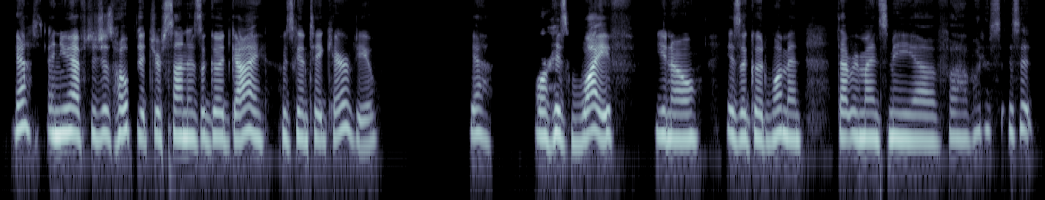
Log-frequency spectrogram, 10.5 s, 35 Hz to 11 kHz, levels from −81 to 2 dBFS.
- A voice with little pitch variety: Yes, narrow, 2.2 semitones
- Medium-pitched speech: No, high, 215 Hz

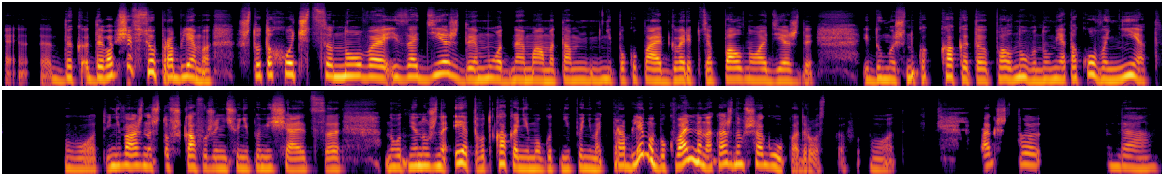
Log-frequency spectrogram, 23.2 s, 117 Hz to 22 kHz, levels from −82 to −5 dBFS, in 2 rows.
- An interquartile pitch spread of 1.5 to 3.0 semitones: No, average, 3.4 semitones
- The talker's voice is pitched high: No, medium, 180 Hz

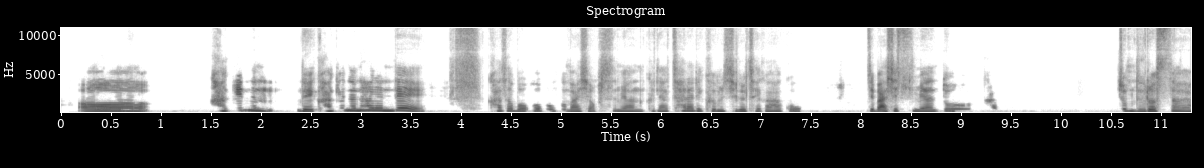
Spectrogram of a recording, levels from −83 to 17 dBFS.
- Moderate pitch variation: Yes, average, 4.3 semitones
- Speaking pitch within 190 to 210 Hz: Yes, high, 205 Hz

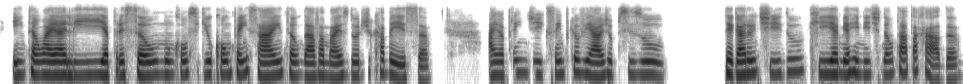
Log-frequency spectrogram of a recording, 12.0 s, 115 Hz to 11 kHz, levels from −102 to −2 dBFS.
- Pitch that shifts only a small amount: Yes, narrow, 1.5 semitones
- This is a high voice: Yes, high, 200 Hz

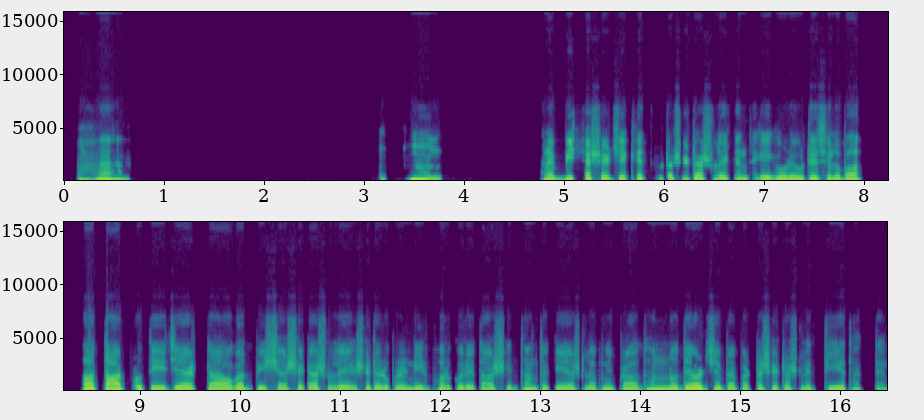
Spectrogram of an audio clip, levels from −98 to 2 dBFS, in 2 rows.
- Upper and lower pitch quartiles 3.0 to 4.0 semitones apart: Yes, average, 3.4 semitones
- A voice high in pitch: No, medium, 140 Hz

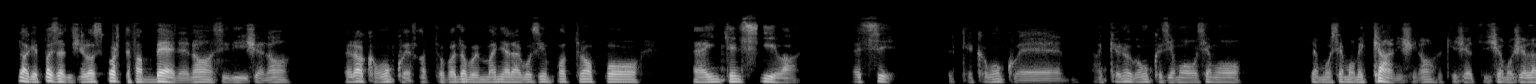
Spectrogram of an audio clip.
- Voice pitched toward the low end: Yes, low, 110 Hz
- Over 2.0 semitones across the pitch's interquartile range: Yes, narrow, 2.6 semitones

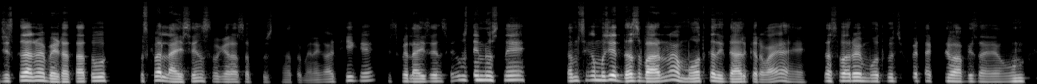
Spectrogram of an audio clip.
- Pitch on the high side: No, medium, 145 Hz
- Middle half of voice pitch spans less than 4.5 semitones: No, average, 4.8 semitones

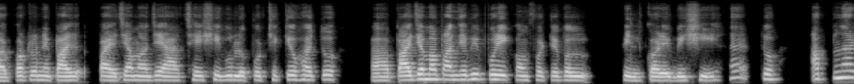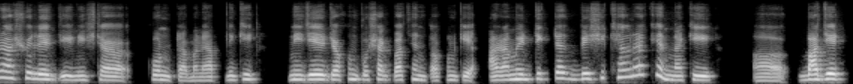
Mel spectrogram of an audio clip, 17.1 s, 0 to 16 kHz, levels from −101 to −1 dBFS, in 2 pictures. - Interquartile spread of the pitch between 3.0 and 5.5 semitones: Yes, average, 3.5 semitones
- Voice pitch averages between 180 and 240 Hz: Yes, high, 190 Hz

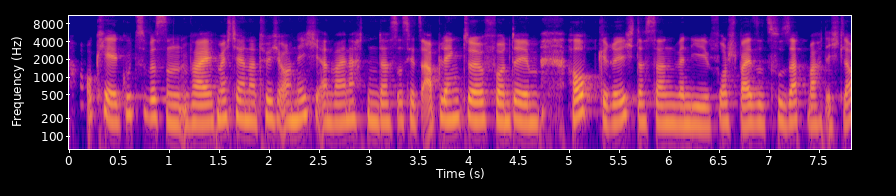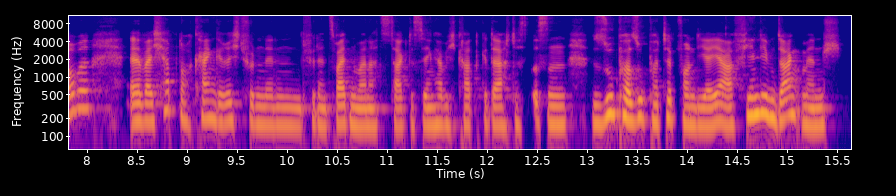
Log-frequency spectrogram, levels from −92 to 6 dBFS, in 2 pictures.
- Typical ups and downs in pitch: Yes, average, 3.2 semitones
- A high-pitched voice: No, medium, 175 Hz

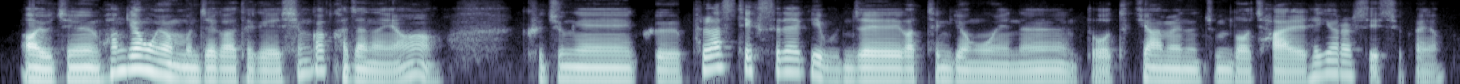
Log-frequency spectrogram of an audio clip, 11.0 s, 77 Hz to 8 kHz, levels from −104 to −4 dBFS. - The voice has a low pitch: Yes, very low, 95 Hz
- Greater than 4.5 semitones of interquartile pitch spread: No, average, 4.0 semitones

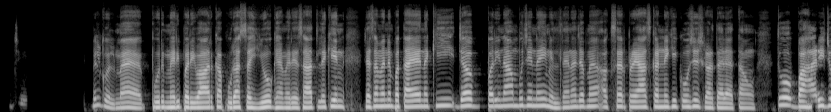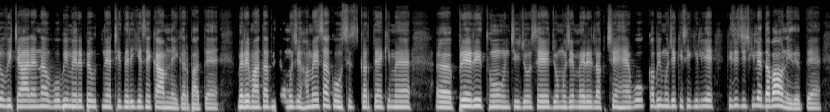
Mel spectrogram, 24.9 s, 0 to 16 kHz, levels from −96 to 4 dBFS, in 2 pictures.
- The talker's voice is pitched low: No, medium, 185 Hz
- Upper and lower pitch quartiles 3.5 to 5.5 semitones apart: No, average, 2.9 semitones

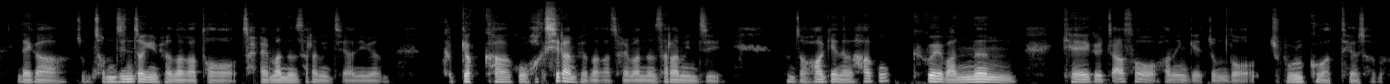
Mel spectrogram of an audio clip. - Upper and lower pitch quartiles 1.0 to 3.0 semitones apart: Yes, narrow, 2.5 semitones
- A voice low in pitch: Yes, low, 105 Hz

